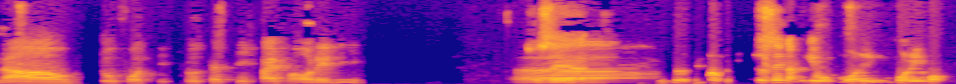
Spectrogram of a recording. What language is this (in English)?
Malay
